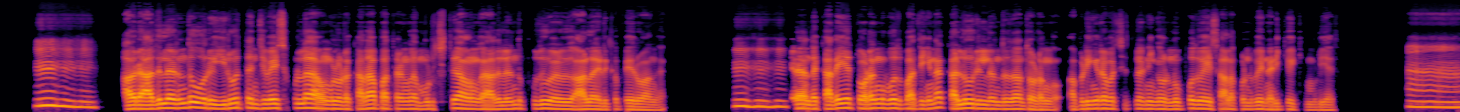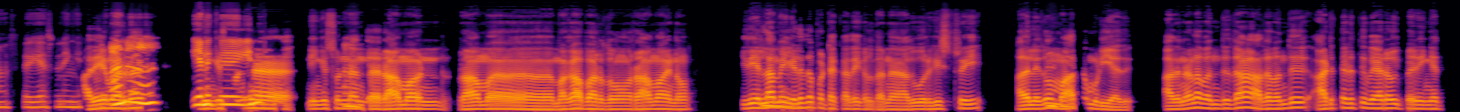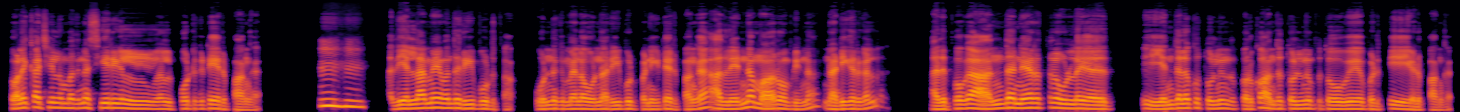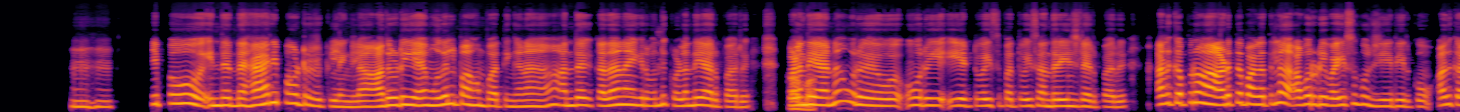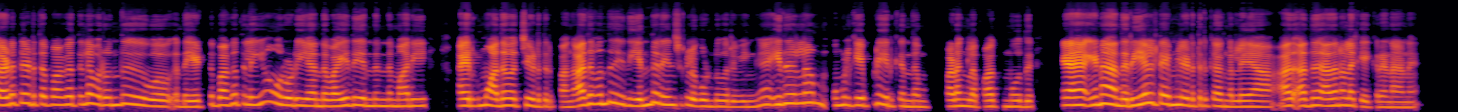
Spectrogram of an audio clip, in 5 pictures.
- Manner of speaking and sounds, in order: other background noise; drawn out: "ராம"; in English: "ரீபூட்டு"
- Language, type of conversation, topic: Tamil, podcast, புதிய மறுஉருவாக்கம் அல்லது மறுதொடக்கம் பார்ப்போதெல்லாம் உங்களுக்கு என்ன உணர்வு ஏற்படுகிறது?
